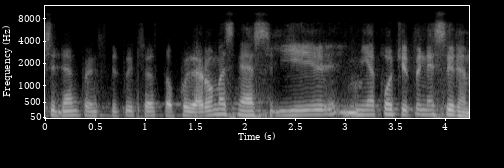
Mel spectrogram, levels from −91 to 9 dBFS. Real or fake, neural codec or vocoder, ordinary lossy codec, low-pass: fake; codec, 16 kHz, 1 kbps, X-Codec, HuBERT features, trained on general audio; Opus, 16 kbps; 7.2 kHz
